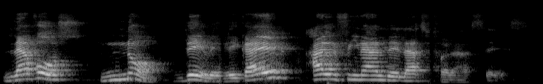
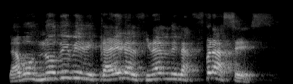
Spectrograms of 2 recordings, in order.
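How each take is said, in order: First: The voice drops at the end of the sentence. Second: The voice stays up at the end of the sentence.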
